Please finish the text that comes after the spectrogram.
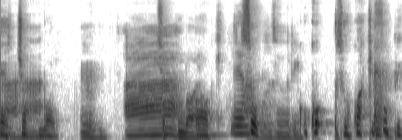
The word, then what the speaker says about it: Tchoukball: Maana yake mimi nilikuwa nasema TCHOUKBALL. No, the T is silent. The T is TCHOUKBALL. The T is silent. TCHOUKBALL.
